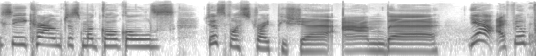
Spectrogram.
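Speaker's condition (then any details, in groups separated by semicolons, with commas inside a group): No condition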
